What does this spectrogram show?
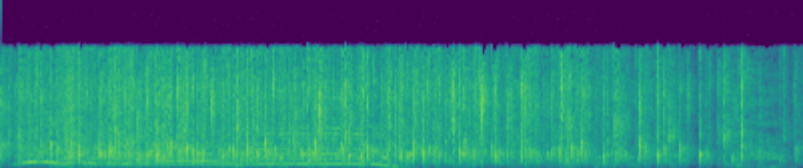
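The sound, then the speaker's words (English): Loud, dense applause from a sizable audience for comedian Shane Torres, with a few whoops and cheers rising over the clapping before it gradually thins and tapers off. “Let's hear it one more time for Shane.”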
